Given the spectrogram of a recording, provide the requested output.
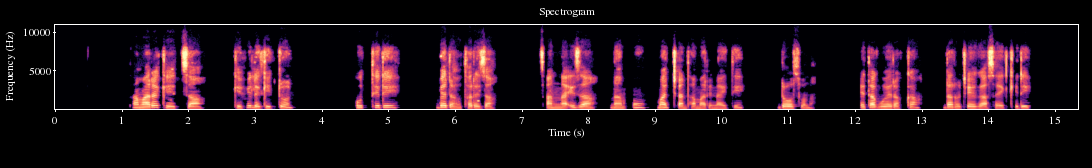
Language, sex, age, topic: Gamo, female, 25-35, government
